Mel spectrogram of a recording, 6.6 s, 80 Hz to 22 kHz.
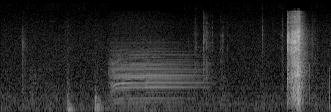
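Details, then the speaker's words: A small pump whines about two seconds as an Omron RS1 wrist blood pressure monitor cuff inflates on a seated, relaxed 57–58-year-old man, then a click and rustle; reading 122/74, pulse 71; monitor inflating. "breathe naturally don't talk when the when it's doing the monitoring okay"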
